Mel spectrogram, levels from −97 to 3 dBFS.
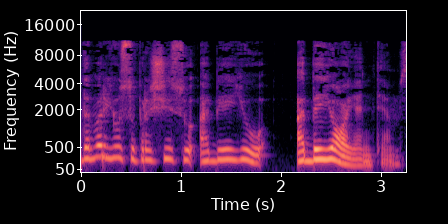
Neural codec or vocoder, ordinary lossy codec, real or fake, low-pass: none; MP3, 48 kbps; real; 14.4 kHz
